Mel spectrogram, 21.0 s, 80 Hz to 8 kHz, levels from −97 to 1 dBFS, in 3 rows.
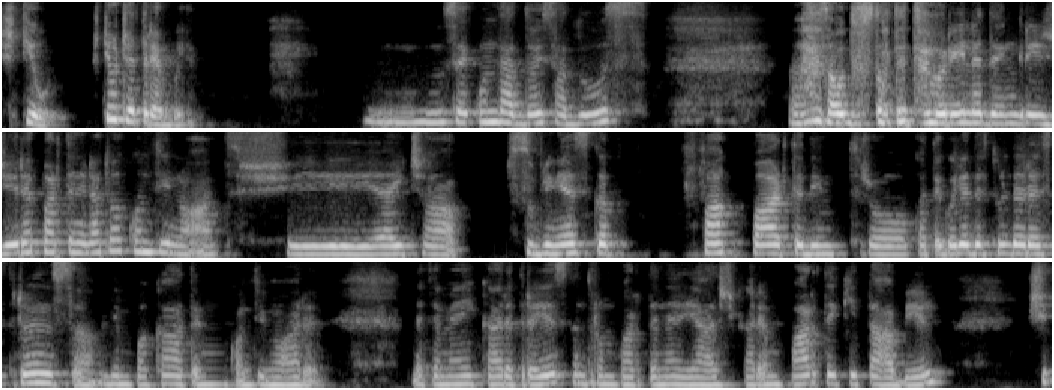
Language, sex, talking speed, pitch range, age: Romanian, female, 125 wpm, 185-210 Hz, 20-39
